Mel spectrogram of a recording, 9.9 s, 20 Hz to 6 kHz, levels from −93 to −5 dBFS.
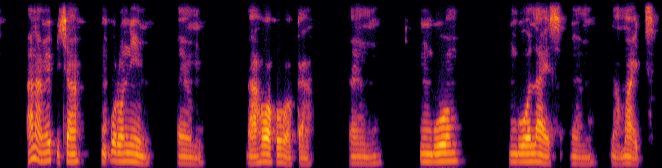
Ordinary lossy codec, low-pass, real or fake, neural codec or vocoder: Opus, 32 kbps; 5.4 kHz; real; none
